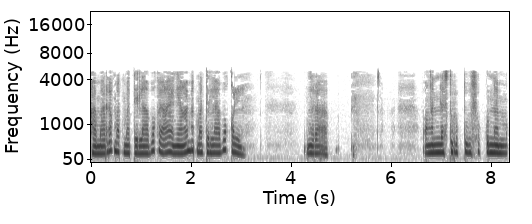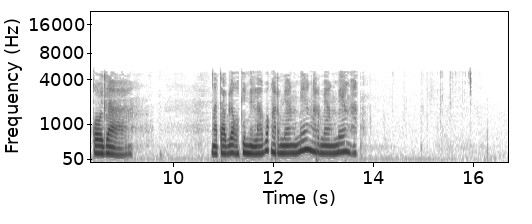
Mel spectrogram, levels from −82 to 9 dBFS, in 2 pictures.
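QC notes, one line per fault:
Throughout: AAC compression, likely at a low bitrate, removes everything above 5.3 kHz, so the speech sounds heavily dulled, smeared and warbling across the clip.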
